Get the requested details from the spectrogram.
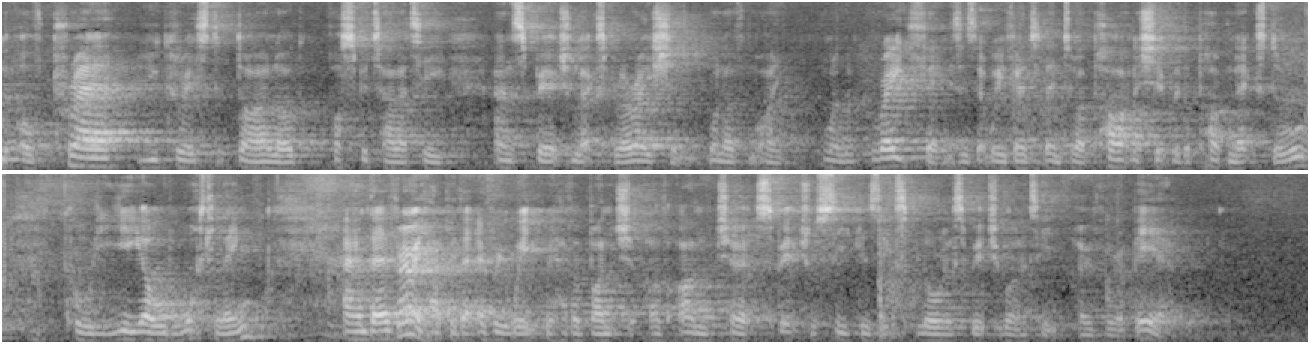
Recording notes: Addresses a gathering in Lambeth Palace before the Archbishop of Canterbury and invited guests from traditional and new communities. This podcast was recorded at a gathering to promote the work of the Anglican Religious Communities Charitable Trust.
